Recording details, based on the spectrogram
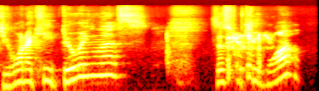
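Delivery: mock high yell. Recounting what she said to someone, retelling her yelling. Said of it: "she's like yelling".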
